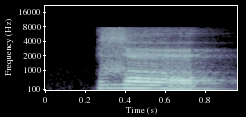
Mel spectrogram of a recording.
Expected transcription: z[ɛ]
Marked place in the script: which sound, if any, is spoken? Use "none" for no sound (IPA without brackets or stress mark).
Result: ɛ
